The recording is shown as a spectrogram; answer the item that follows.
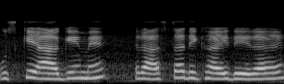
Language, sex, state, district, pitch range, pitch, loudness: Hindi, female, Bihar, Vaishali, 255-295 Hz, 270 Hz, -21 LUFS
